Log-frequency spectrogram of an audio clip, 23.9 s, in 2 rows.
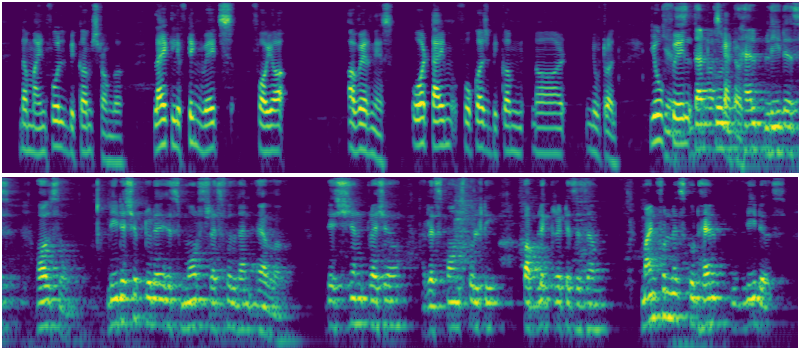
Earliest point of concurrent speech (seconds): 9.9 s

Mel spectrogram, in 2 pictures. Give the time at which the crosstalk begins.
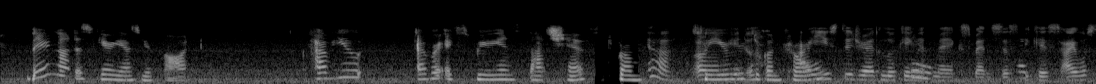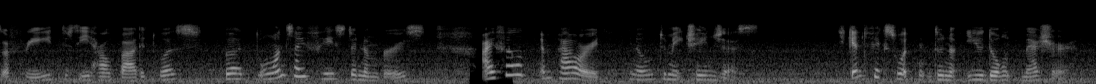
6.9 s

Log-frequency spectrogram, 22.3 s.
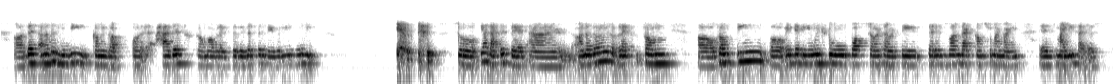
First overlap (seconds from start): none

